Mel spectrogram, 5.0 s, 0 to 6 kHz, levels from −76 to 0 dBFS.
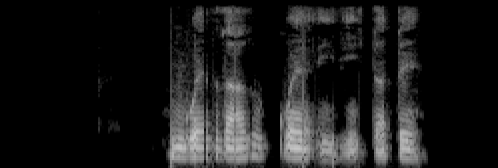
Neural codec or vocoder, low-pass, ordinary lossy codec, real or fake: none; 5.4 kHz; MP3, 32 kbps; real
